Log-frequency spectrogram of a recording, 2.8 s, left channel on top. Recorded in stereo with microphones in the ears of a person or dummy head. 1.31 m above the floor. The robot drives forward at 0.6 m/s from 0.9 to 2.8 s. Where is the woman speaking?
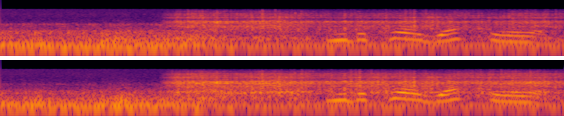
20° right (ahead or behind); by 2.7 s 15° right (ahead or behind).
